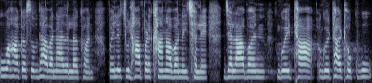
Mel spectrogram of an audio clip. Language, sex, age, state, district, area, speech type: Maithili, female, 18-30, Bihar, Darbhanga, rural, spontaneous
